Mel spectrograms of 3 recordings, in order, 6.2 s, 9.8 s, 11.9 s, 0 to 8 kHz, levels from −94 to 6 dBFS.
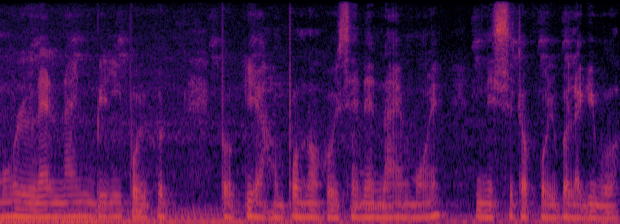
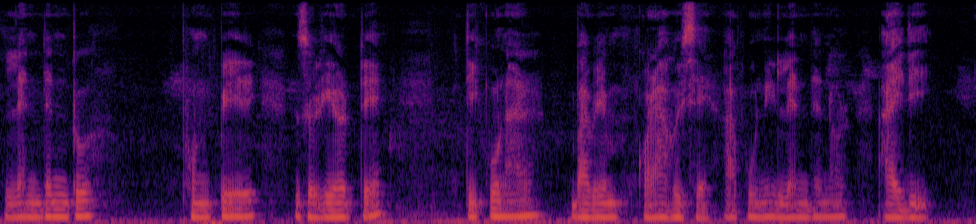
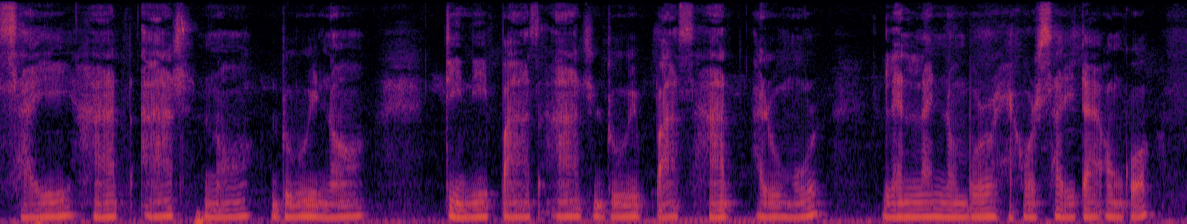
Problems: constant background noise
